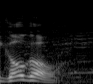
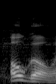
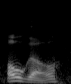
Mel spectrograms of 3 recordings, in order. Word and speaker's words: Ogle: Brady Gogle. Ogle, excuse me. O X G O is how you'd phonetically spell it. Ogle.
